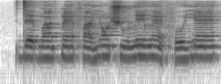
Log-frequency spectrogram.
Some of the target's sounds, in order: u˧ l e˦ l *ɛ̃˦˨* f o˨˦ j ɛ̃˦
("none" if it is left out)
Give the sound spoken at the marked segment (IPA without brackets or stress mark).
ɛ̃˦˨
